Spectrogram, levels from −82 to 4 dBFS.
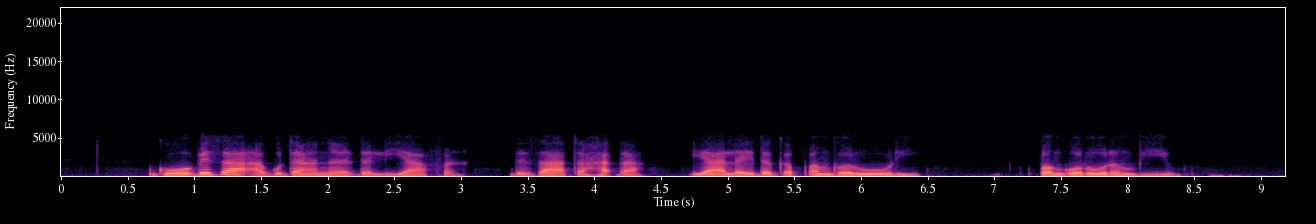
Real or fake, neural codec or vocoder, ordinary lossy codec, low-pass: fake; codec, 16 kHz, 0.9 kbps, LongCat-Audio-Codec; Opus, 16 kbps; 5.4 kHz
